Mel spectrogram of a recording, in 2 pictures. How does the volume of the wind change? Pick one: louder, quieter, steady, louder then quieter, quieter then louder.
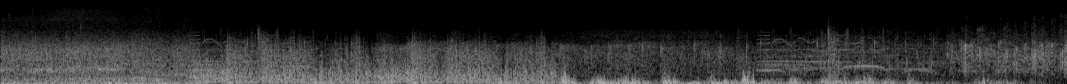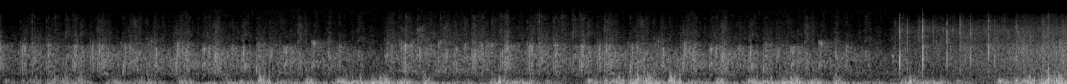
quieter then louder.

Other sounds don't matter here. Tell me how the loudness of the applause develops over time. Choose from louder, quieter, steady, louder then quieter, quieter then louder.
louder.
